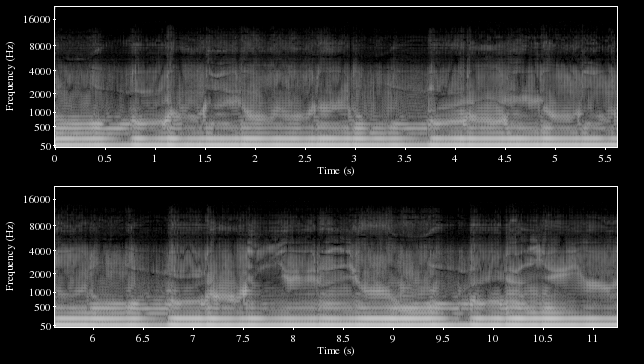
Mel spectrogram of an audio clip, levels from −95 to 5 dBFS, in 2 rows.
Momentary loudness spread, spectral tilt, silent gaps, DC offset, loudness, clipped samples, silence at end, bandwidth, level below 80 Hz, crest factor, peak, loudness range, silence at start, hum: 4 LU; -8.5 dB/octave; none; under 0.1%; -24 LUFS; under 0.1%; 0 s; 8.4 kHz; -24 dBFS; 12 dB; -12 dBFS; 1 LU; 0 s; none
